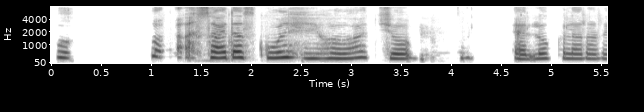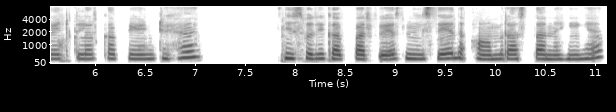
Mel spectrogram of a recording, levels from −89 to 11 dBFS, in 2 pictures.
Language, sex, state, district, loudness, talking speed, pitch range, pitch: Magahi, female, Bihar, Gaya, -26 LUFS, 75 wpm, 240-290 Hz, 255 Hz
